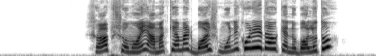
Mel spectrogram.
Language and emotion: Bengali, angry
